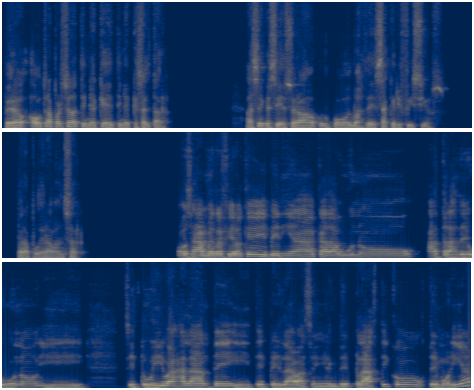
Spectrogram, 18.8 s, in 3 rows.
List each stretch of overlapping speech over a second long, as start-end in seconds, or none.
none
